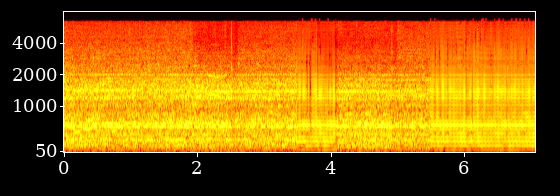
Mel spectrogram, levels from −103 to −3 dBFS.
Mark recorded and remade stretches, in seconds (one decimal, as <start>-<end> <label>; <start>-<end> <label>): 0.0-3.5 recorded; 3.5-4.1 remade; 4.1-5.5 recorded; 5.5-7.1 remade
